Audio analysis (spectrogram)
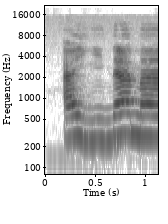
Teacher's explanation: Ma mad tabi'i karena ada alif sebelumnya fathah, dibacanya panjang 2 harokat.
